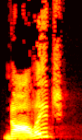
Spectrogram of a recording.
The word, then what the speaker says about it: knowledge: Sometimes we change it to a K. So we have knowledge. But we keep the K silent as well.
